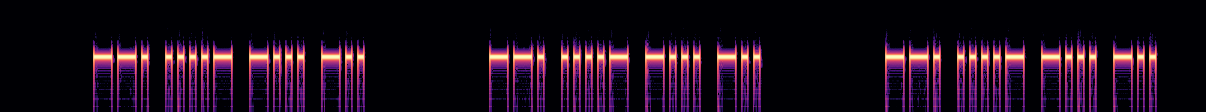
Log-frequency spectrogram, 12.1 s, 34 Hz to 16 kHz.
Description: Morse code, heard as a keyed tone, about 20 wpm, 700 Hz. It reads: G4BD G4BD G4BD
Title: DXCC-100 Call Signs - 4 Characters - Repeated 3x - 20wpm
